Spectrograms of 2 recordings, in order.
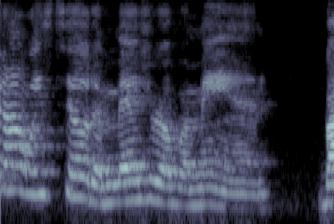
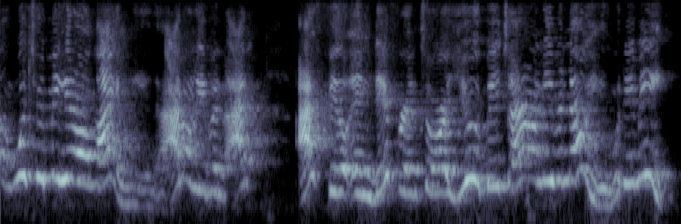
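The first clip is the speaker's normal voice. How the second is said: high, rapid protest; incredulous, high-pitched rebuttal; indignant disbelief; 7 semitones higher, much faster than usual. Acted. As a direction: pitch it up, firing off baffled questions. Indignant reply to a hater.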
